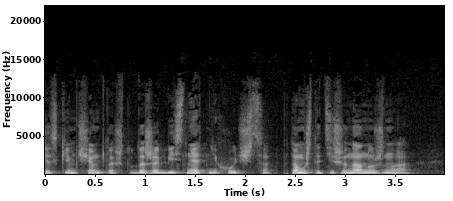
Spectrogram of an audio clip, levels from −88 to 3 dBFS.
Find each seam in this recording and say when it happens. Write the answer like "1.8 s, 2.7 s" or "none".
2.3 s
